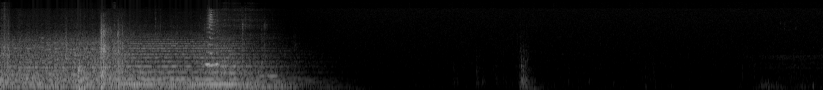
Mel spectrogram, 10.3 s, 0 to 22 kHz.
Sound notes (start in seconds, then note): 0.8 thuds; 3.7 brakes screech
